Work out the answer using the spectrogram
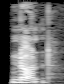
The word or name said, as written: non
